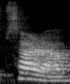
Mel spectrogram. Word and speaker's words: Psarra: I said your last name wrong. It is Psarra, right? It's Psarra, but is becoming my last name as well.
